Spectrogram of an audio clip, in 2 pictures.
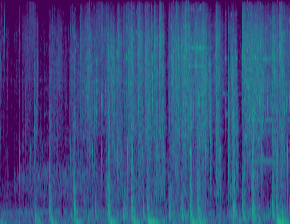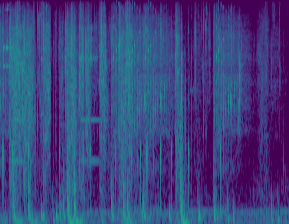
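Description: Hammers knock rapidly on wood.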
